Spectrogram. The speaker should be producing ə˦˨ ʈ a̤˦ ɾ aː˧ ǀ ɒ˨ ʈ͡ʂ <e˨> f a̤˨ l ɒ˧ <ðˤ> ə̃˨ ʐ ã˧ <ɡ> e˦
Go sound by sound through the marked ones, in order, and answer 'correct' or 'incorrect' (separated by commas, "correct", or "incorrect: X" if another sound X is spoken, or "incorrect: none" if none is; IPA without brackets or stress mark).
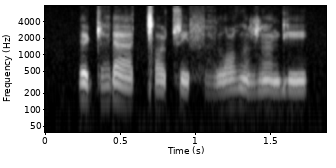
correct, correct, correct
